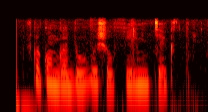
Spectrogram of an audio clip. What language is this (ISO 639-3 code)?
rus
